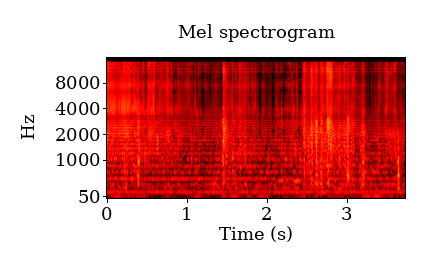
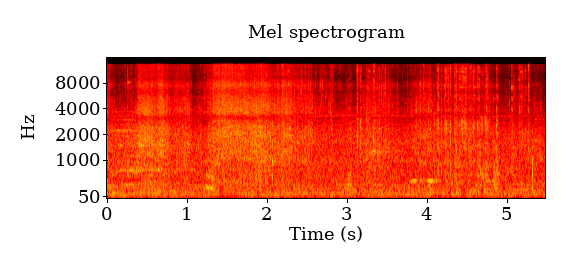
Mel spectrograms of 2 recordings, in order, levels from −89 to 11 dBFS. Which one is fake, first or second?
first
